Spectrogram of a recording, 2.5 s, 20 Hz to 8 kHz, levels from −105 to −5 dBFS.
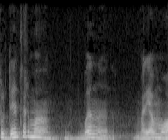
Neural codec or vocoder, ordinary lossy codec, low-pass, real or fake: none; none; none; real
